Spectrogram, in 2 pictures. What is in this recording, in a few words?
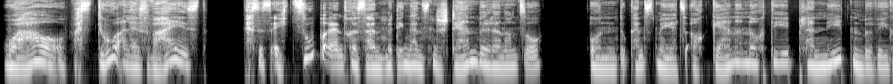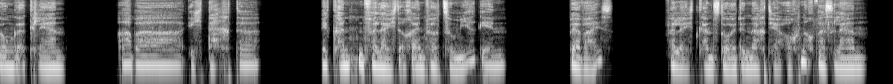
sexy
